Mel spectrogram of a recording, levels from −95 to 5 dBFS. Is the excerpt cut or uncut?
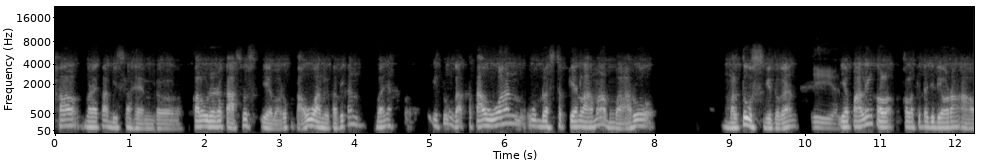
uncut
